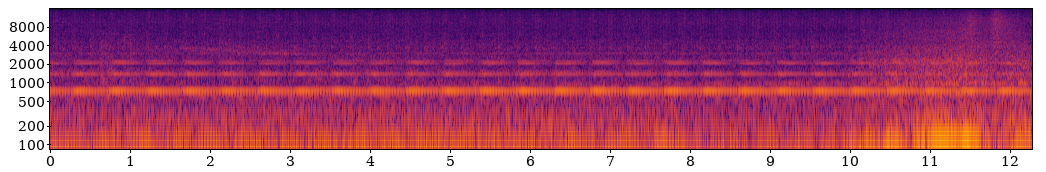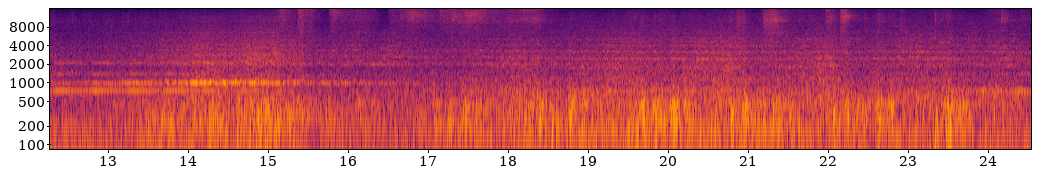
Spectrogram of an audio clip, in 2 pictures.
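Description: Level-crossing warning signal sounding steadily. About ten seconds in, the diesel locomotive's engine rumble comes in as it approaches, with a short horn note about fourteen seconds in. Then the train's carriages run past with the wheels clattering over the rail joints.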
